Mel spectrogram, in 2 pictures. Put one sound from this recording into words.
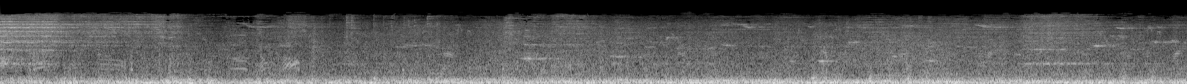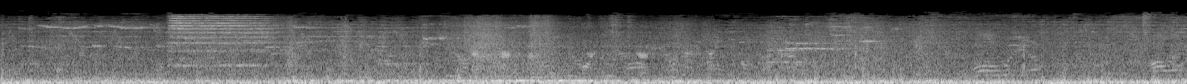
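A freight train rumbles steadily past up close.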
